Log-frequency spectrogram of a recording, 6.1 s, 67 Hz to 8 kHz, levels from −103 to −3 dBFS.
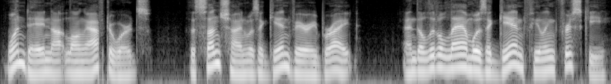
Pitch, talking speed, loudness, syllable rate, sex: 140 Hz, 185 wpm, -18 LUFS, 5.8 syllables/s, male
